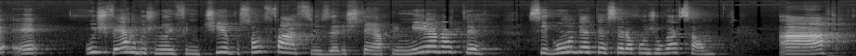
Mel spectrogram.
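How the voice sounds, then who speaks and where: A woman teacher giving a grammar lesson, slowly stretching out the example words as she explains. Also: sits high, roomy sound.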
